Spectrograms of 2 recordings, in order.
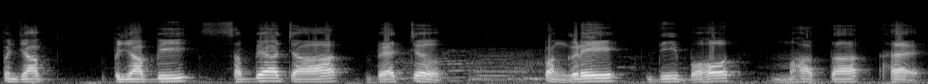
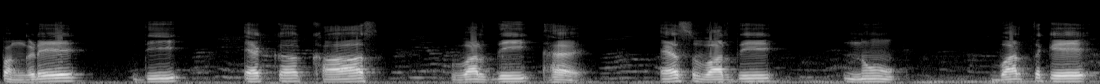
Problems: none marked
